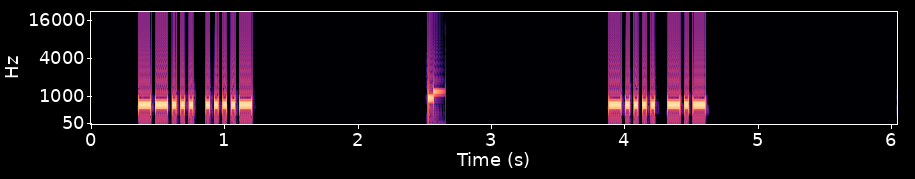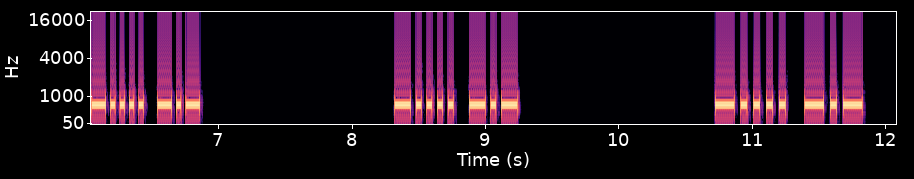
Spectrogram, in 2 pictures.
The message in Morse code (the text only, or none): 74 6K 6K 6K 6K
